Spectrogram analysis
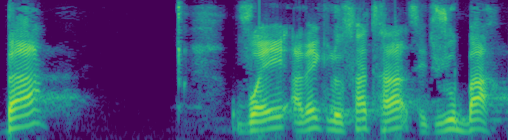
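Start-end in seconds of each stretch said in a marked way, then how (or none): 0.0-0.4 ba said higher and louder; letter ba demo. Shown as a demonstration. Teacher calls out ba to introduce the letter. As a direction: pop the ba out for learners. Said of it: "nous avons le ba".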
